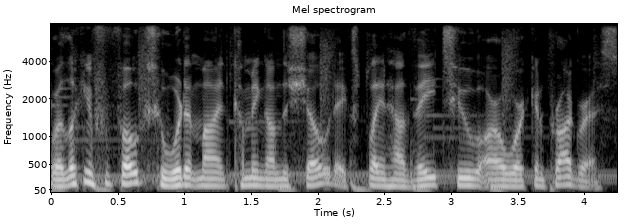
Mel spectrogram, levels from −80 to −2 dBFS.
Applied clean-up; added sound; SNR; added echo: none; none; none; none.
